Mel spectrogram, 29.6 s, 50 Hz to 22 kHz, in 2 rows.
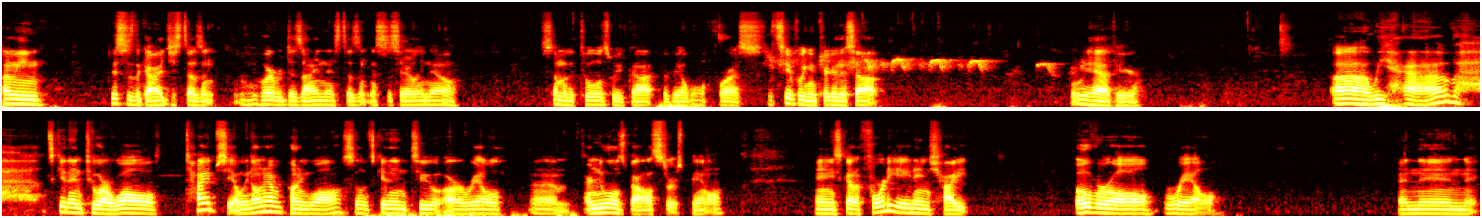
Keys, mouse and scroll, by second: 3.2 click, 4.6-5.6 drag, 8.3 click, 8.8 click, 9.1 click, 15.4 click, 17.9 click, 19.1 click, 20.3 click, 22.6 click, 28.2 click.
